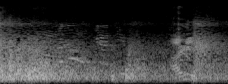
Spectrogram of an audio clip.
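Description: Fireworks crackle and pop overhead.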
